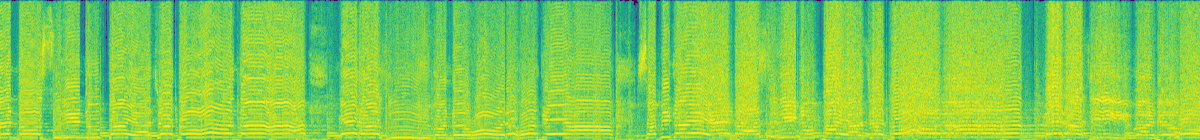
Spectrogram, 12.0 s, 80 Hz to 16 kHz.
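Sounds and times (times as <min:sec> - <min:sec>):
dhol and tabla drumming: 0:00.0 - 0:12.0
young female voices singing: 0:06.5 - 0:12.0.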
